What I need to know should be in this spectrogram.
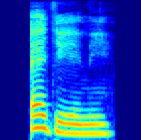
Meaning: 1. custom 2. individual
- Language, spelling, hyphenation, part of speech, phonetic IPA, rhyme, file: Hungarian, egyéni, egyé‧ni, adjective, [ˈɛɟeːni], -ni, Hu-egyéni.ogg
